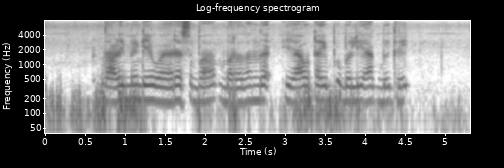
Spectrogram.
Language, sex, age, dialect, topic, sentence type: Kannada, male, 46-50, Dharwad Kannada, agriculture, question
